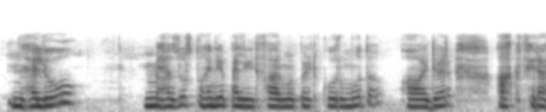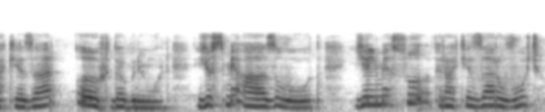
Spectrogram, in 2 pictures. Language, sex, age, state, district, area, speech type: Kashmiri, female, 30-45, Jammu and Kashmir, Shopian, rural, spontaneous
